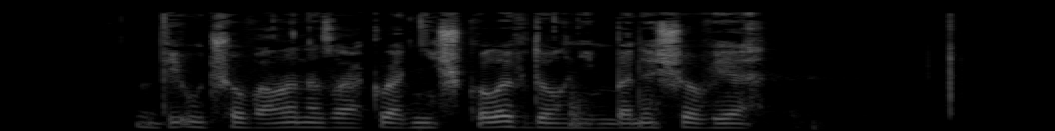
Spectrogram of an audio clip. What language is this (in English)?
Czech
